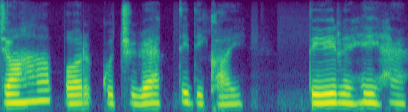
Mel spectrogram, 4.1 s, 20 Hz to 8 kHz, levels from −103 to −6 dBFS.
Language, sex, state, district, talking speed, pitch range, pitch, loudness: Hindi, female, Uttar Pradesh, Saharanpur, 115 wpm, 180-195 Hz, 190 Hz, -17 LUFS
